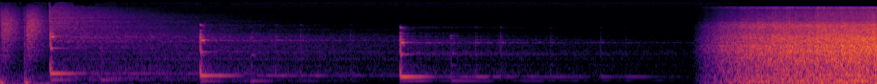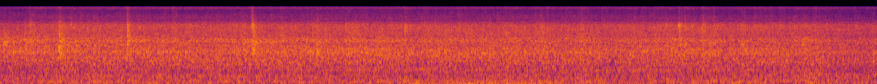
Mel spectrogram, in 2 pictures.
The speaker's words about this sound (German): Ein starkes Gewitter überquert uns gerade. Hagel hämmert gegen die Dächer, Blitze spalten den Himmel und lassen krachenden Donner folgen. Düstere Wolken sind aufgezogen und lassen kaum noch Licht hindurch.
